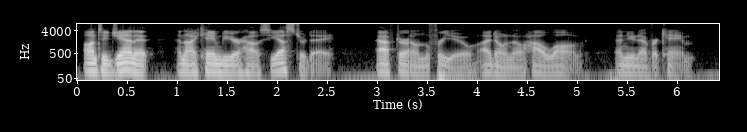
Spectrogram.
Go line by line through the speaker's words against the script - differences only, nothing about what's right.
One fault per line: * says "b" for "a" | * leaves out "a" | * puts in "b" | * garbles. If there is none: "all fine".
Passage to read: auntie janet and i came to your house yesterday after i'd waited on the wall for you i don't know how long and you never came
* leaves out "i'd waited"
* leaves out "wall"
